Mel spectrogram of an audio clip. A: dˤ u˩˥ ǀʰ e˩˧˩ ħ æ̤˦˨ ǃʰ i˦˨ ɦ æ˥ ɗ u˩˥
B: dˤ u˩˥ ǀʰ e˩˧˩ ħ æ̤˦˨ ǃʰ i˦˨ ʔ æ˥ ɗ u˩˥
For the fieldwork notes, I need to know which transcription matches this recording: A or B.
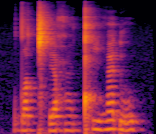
A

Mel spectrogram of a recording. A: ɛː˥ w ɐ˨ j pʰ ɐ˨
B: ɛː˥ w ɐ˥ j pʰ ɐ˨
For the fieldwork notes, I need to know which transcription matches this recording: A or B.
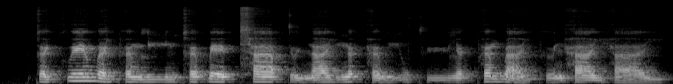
A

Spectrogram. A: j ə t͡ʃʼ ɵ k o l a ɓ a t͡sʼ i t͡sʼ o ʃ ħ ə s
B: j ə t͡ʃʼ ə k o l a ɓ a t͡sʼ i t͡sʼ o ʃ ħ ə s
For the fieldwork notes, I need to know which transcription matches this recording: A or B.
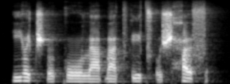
A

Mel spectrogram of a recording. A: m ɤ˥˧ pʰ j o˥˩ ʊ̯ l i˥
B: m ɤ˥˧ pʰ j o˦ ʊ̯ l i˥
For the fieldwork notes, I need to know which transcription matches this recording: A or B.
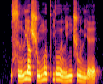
A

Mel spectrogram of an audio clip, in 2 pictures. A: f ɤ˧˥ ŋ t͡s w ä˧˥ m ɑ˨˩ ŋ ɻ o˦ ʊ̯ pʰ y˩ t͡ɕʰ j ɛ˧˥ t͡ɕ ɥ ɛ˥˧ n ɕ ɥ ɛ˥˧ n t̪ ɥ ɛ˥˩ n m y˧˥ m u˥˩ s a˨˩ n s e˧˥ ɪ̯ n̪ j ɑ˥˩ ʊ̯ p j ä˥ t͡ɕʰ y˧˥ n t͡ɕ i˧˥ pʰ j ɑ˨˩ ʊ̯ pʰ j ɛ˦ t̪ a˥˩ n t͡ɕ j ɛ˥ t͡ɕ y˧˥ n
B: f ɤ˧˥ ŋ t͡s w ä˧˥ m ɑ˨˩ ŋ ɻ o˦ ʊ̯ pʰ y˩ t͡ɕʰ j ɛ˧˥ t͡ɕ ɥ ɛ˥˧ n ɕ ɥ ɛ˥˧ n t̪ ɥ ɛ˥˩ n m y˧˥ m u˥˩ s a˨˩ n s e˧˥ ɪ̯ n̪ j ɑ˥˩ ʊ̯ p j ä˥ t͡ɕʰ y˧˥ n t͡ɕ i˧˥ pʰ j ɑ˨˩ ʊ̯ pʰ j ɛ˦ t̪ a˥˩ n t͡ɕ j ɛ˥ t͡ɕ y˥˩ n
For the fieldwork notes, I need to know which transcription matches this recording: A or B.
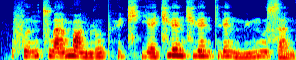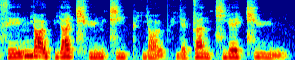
B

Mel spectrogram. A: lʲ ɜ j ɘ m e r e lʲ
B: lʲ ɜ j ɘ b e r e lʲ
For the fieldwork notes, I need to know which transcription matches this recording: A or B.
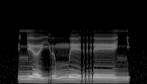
A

